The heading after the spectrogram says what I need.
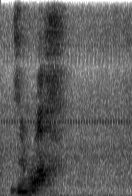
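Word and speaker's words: זמרה: The word singing here, which is the Hebrew word zimrach. Let's put your accent on the last part of the word in Hebrew, in which means songs.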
